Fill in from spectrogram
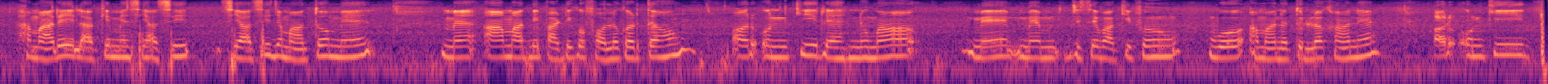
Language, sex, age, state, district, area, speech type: Urdu, male, 18-30, Delhi, South Delhi, urban, spontaneous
